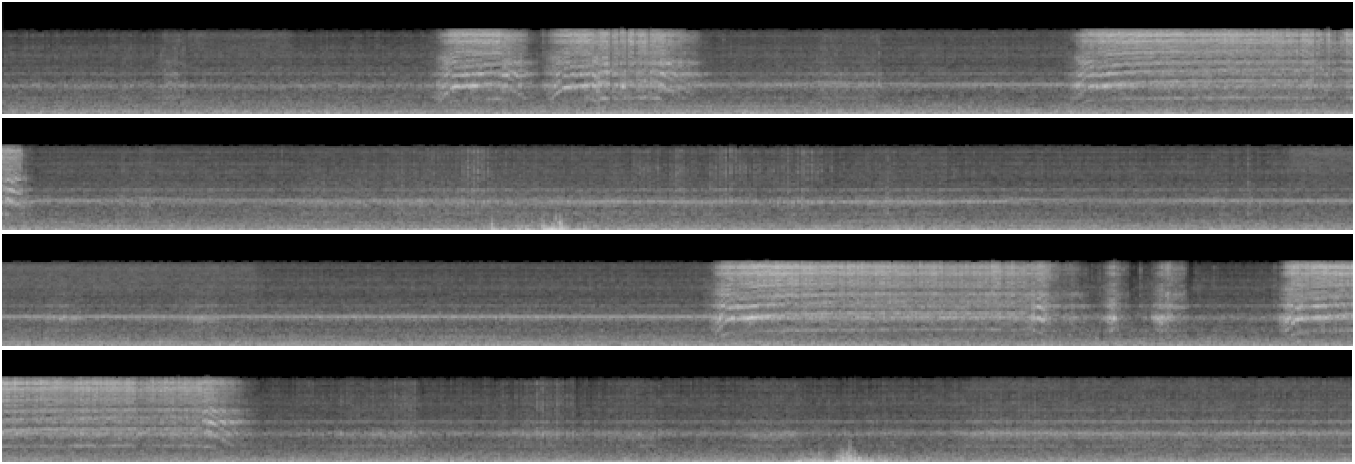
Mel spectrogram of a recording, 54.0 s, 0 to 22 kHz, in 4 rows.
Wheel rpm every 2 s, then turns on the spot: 0, 0, 110, 20, 10, 90, 140, 10, 20, 20, 20, 10, 0, 0, 10, 0, 0, 120, 110, 20, 140, 50, 10, 10, 10, 20, 20.
6-10 16-24 28-30 44-48 50-54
